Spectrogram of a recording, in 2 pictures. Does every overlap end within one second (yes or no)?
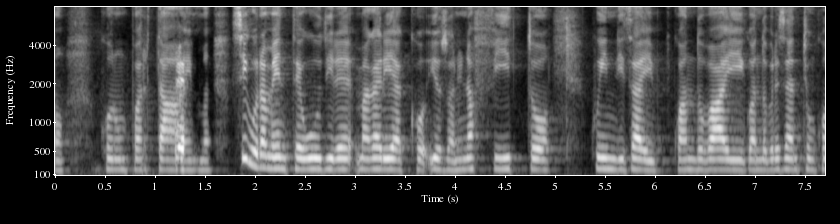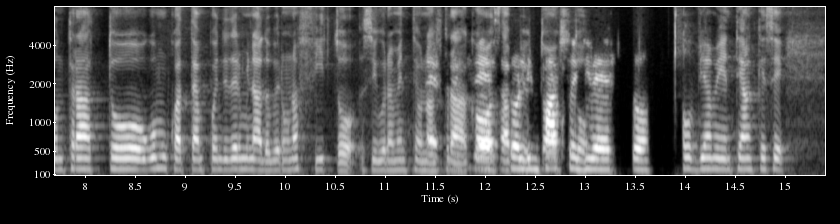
no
